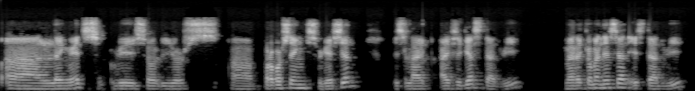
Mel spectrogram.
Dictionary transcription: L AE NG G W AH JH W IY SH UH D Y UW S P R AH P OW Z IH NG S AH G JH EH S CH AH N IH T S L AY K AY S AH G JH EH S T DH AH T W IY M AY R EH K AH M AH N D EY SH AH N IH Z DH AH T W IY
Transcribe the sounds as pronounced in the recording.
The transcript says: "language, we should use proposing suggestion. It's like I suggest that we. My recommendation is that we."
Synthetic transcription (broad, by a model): L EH NG G W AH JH W IY S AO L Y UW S P R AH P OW S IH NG S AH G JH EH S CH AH N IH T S L AY K AY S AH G EH S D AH T W IY M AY R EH K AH M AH N D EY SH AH N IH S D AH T W IY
